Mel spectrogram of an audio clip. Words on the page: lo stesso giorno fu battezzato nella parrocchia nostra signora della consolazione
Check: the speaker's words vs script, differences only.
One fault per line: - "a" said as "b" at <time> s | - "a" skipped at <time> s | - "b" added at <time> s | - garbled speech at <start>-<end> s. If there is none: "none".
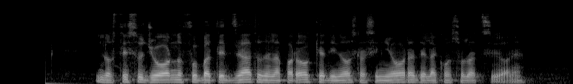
- "di" added at 3.3 s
